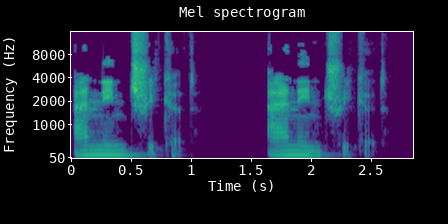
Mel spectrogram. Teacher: It has an intricate plot. Notice we connect an and intricate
